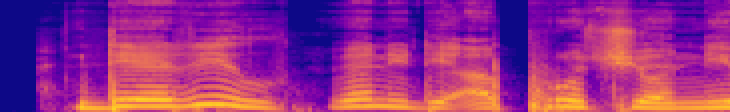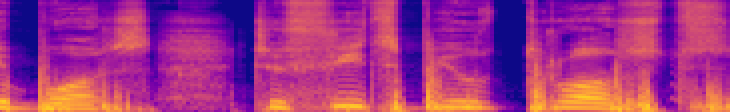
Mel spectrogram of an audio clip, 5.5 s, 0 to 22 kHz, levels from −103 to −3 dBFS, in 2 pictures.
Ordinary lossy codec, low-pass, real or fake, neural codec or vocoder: none; none; fake; vocoder, 48 kHz, 128 mel bands, Vocos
